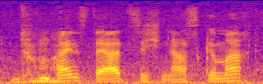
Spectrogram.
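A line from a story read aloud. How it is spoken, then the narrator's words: Laughing. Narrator (German): Pablo lachte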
